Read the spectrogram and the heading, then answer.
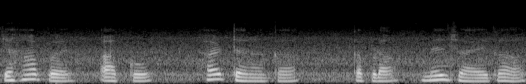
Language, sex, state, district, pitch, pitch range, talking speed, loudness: Hindi, female, Punjab, Pathankot, 175 Hz, 155-225 Hz, 100 wpm, -18 LUFS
